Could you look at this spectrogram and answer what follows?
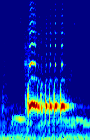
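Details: Zebra dove of the Cemani type, prized for its big voice and unique rhythm as a lure: a faint low lead-in, then five quick, rounded, pulsing coo notes ending in a fading tail.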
